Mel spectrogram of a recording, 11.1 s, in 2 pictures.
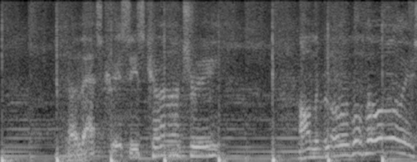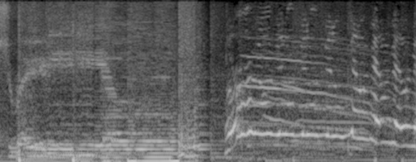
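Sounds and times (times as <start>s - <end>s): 
speech: 0.9s - 3.2s, 4.0s - 7.9s
cat howling: 8.6s - 10.6s.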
